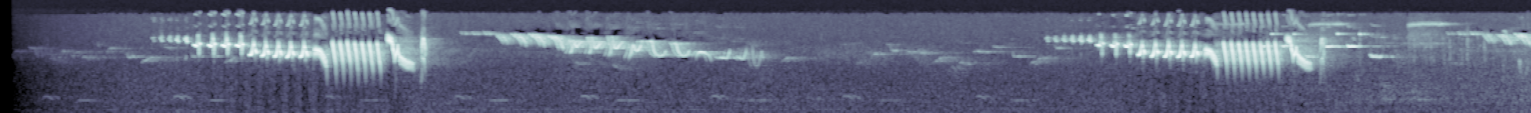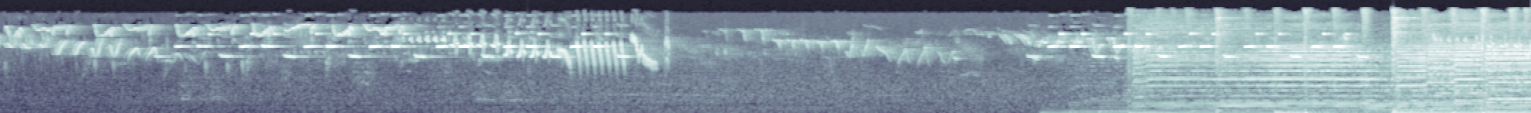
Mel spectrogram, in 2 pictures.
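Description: A songbird singing several phrases of quick, falling trills with pauses between them. Near the end, the music of a slow Marian hymn comes in.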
